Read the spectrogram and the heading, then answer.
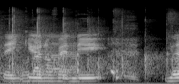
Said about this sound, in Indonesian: teman-teman bisa kedengeran nggak kita kita tepuk tangan ini di belakang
